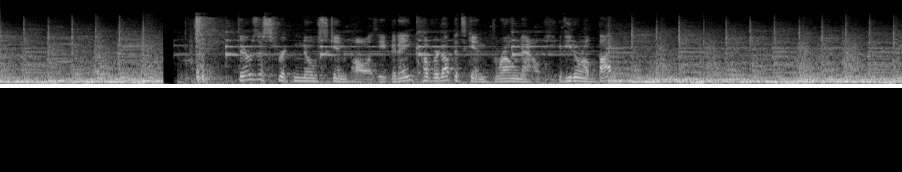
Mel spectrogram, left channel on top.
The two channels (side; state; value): right; silent; digital silence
